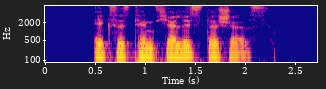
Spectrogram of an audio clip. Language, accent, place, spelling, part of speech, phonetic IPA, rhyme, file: German, Germany, Berlin, existentialistisches, adjective, [ɛksɪstɛnt͡si̯aˈlɪstɪʃəs], -ɪstɪʃəs, De-existentialistisches.ogg
- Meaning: strong/mixed nominative/accusative neuter singular of existentialistisch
